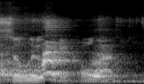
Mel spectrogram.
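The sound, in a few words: dogs barking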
